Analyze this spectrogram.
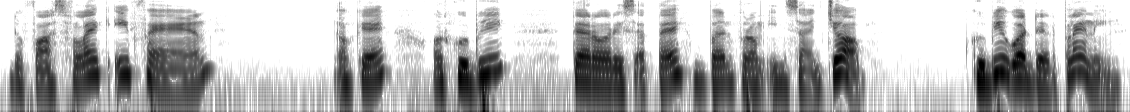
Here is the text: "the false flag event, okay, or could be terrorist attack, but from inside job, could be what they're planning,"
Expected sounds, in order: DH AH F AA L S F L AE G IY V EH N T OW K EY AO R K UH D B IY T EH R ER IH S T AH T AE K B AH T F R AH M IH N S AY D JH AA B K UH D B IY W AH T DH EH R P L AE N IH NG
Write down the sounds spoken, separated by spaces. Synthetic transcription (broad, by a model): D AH F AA S F L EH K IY F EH N T OW K EY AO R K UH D B IY T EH R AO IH S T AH T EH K B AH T F R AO M IH N S AY D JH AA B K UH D B IY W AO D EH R P L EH N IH NG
